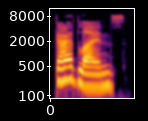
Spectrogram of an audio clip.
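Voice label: "guidelines", British English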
